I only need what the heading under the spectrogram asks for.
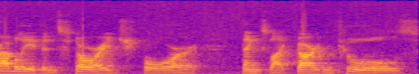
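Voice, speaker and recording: Very slowly, a man speaks in a flat monotone. Noticeable background noise and audible room echo surround his voice. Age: 60s. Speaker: off-grid vlogger. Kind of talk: casual vlog Q and A.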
